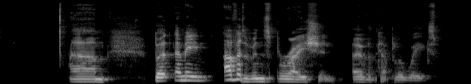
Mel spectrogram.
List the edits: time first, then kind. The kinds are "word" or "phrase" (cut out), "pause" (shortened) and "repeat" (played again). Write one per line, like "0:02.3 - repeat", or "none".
0:02.4 - word
0:03.8 - word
